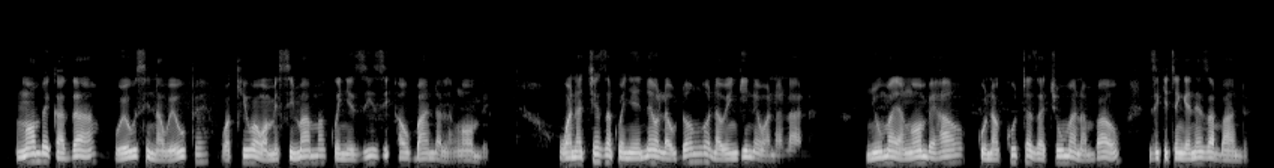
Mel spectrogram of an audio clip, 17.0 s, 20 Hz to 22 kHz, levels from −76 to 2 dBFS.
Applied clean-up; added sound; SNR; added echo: none; none; none; none.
